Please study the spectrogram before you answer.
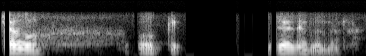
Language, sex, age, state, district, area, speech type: Sindhi, male, 60+, Delhi, South Delhi, urban, conversation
